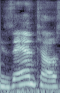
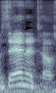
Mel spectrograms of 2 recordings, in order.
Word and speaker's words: Xanatos: Or when that interview happened where the guy kept saying Xantos instead of Xanatos. Pronunciation actually does matter. Yeah. Right?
